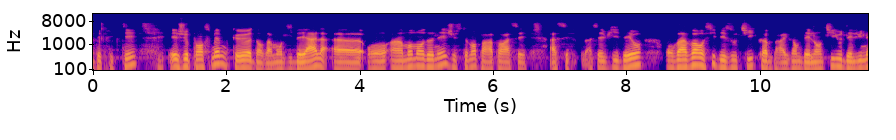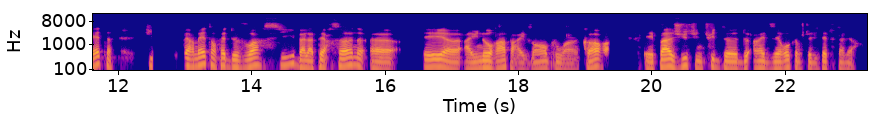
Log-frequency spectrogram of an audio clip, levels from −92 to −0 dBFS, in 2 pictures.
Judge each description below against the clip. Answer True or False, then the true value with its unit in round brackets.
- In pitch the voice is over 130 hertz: False (115 Hz)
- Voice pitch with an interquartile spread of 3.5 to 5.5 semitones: True (4.5 semitones)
